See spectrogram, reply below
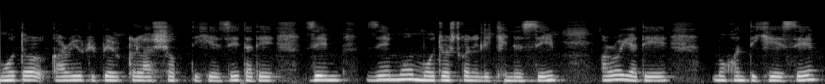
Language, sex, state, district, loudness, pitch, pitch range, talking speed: Nagamese, female, Nagaland, Dimapur, -16 LUFS, 190 Hz, 180-195 Hz, 140 wpm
